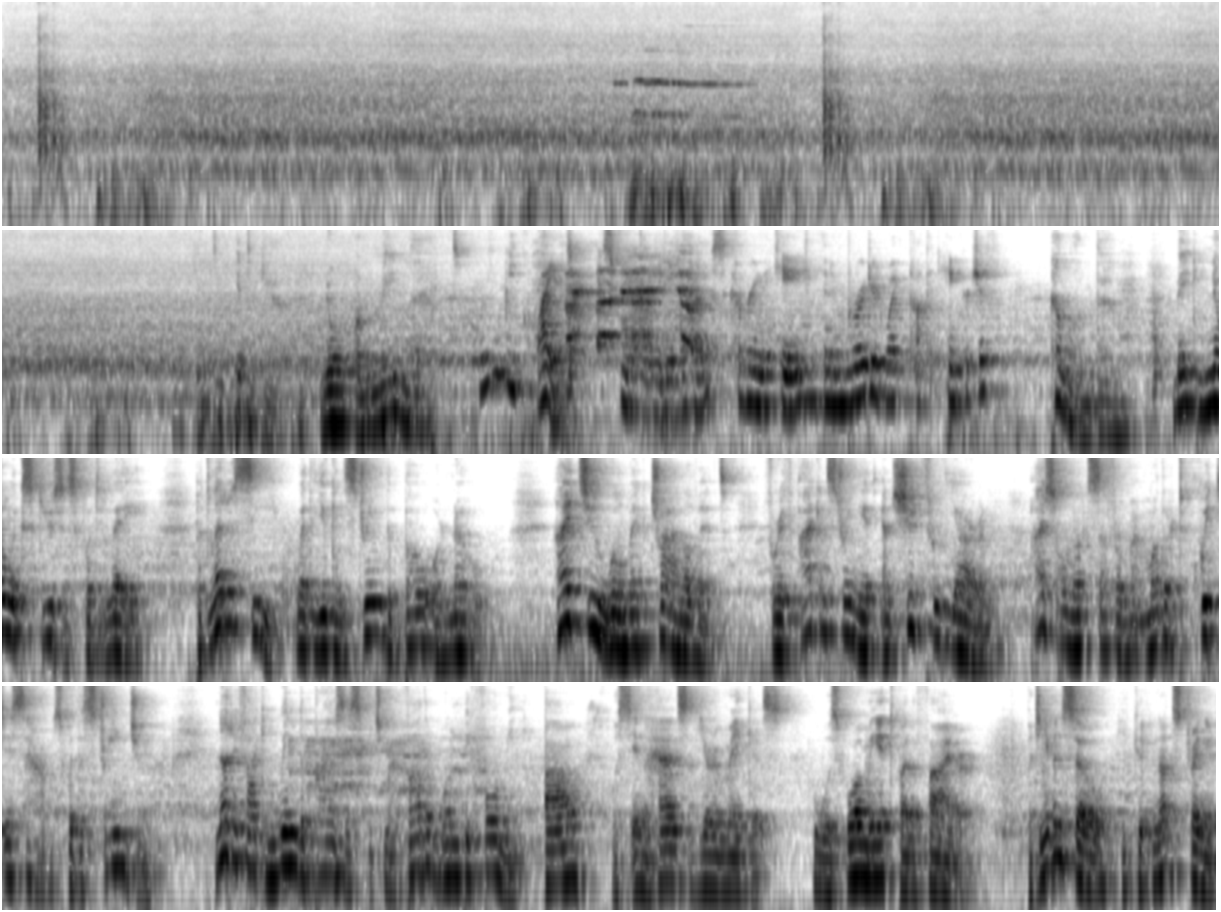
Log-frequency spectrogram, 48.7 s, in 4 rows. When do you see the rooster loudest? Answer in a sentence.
The volume of the rooster peaks at 19 seconds.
